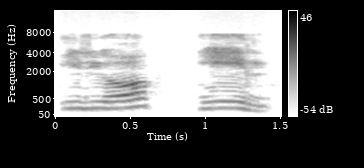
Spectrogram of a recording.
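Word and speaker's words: 일요일: ইল, ই রি ও, অর্থাৎ এই যে পূর্ণাঙ্গ একটা ই আছে, আর নিচে যে বাচ্চামের রিউলটা আছে, রিউলটা কিন্তু উঠে যাবে, ইয়ং এর কাছে উঠে গিয়ে উচ্চারণ হবে। তো আসলে রিউল নিচে বসলে হয় ল, কিন্তু সে তো নিচে থেকে সাউন্ড দিচ্ছে না, সে উপরে উঠে সাউন্ড দিচ্ছে, তাই উপরে বসলে কি হয় র, তাই জন্য হয়ে যাবে রিও।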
